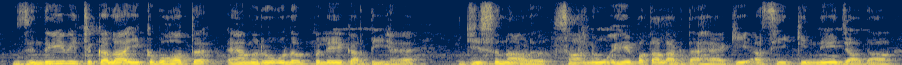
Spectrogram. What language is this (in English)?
Punjabi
